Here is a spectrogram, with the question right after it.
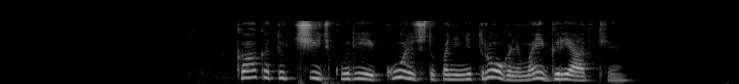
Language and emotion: Russian, angry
